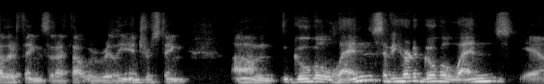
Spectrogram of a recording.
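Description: A man talks at a moderate pace, his somewhat breathy voice carrying lively intonation. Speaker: podcast host. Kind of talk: podcast conversation.

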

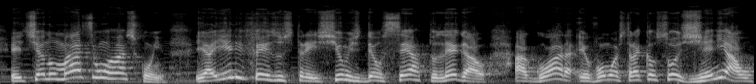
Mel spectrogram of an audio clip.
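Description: With music in the background, a man speaks at a moderate pace in a high pitch, his pitch swinging very widely while his loudness stays very even. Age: 50s. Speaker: podcast co-host. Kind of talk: casual chat. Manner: halting.

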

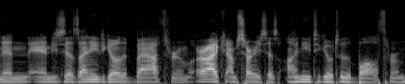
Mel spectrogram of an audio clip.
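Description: In a plain, everyday voice, a man of medium pitch talks at a fairly quick pace over a quiet background. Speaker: podcast co-host.

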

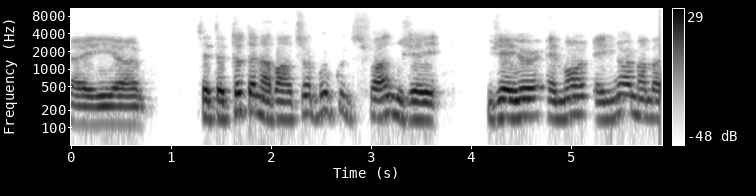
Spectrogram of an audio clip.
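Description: Speaking with an English accent, a man has a fairly high pitch and a very slow pace. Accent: English-speaker's accent in French. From Montreal, Quebec (anglophone, Scottish family). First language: English (speaking French). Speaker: retired brewer turned distiller. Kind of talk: interview. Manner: halting.

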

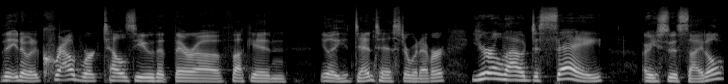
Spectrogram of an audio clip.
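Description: In an American accent, a woman talks at a fairly quick pace with very wide pitch swings. The recording is very clean, with a silent background. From US South. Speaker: comedian. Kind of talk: casual chat.

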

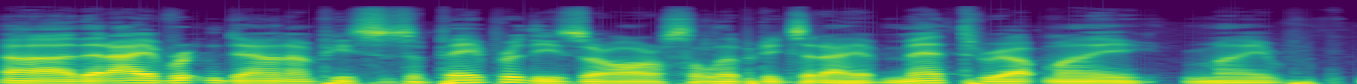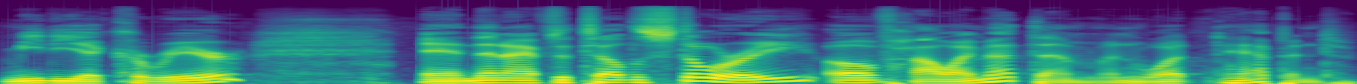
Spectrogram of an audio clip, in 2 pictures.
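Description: With an American accent, a man speaks fairly quickly in a very deep, low voice, his pitch swinging very widely while his loudness stays very even. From Chicago. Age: 50s. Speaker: podcast co-host. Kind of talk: casual chat.

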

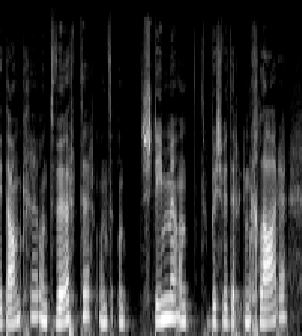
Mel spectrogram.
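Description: A woman's ordinary speaking voice at a moderate pace, with ordinary pitch variation, in a very clean recording with a silent background. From Switzerland, German-speaking, Serbian heritage. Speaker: community radio co-host. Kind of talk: late-night radio chat. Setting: dark radio studio.

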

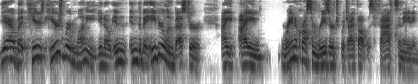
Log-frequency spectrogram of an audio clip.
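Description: A somewhat breathy man with an American accent, fairly high in pitch, at a moderate pace with very wide pitch swings, on a very clean recording with a silent background. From US South, Alabama. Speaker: behavioral finance expert. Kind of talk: casual interview.

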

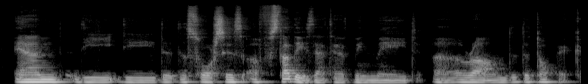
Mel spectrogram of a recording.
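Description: A man in a Portuguese accent, fairly low in pitch, with a dark, mellow, somewhat breathy tone, monotone, flat intonation and a moderate pace. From Portugal, Setúbal. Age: 40s. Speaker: astrologer and researcher. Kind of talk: interview. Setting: video call.

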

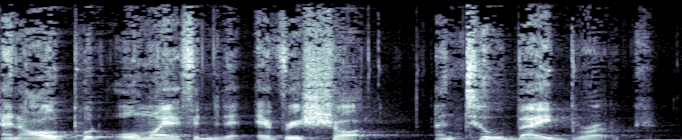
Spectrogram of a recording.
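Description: Recorded very cleanly against a silent background, a man with an Australian accent talks with ordinary pitch variation. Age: 20s. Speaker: forex trader. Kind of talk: podcast interview.

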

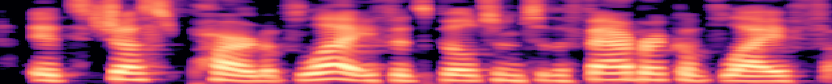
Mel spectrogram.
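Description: Heard with a dry, close sound and no echo, this is a plain, everyday voice with fairly even intonation. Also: woman. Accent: American. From Chicago, US Midwest. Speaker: sociologist and author. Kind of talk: interview conversation.

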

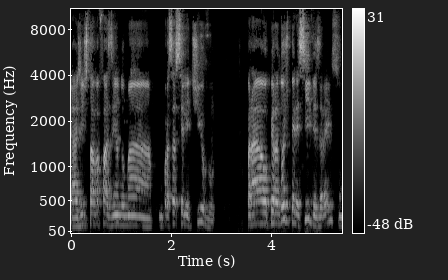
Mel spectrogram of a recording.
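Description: With a bright, sharp tone and lively intonation, a man speaks at a fairly quick pace and a fairly high pitch. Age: 40s. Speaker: retail consultant. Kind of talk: casual chat.

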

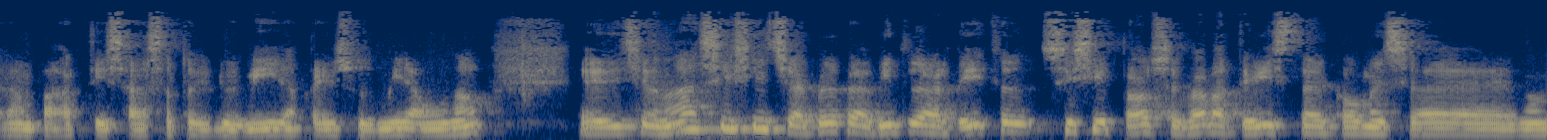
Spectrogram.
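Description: An unremarkable speaking voice from a man, medium in pitch, at a fairly quick pace. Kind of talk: casual chat.

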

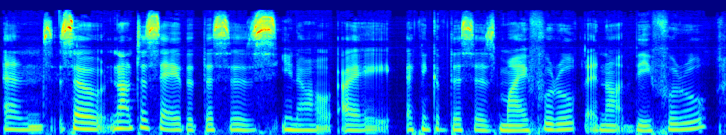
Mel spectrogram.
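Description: With a West Coast accent, a woman speaks at a very deep, low pitch and a moderate pace, with ordinary pitch variation and hardly any pauses. Her loudness stays very even, and the sound is dry and close with no echo. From Northern California. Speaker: novelist and English professor. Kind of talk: interview.

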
